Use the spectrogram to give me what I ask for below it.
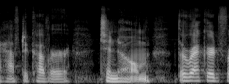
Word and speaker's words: Nome: No, it's Nome. – Are you sure? – I do know. – Okay. – It would be hilarious now that I said that if I was wrong, but I've... – Nome spelled N-O-M-E. – Yes. – Not like the small woodland fairy. – No, not like a gnome. Just like gnat is spelled N-A-T, not like a gnat.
